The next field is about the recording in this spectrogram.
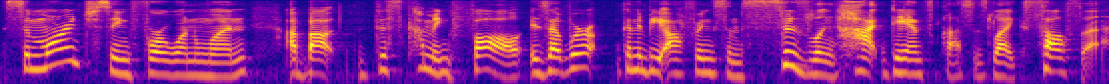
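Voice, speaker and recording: A woman with a mid-pitched voice delivers a scripted promo. She gushes cheerfully about what is on offer, with a playful, tongue-in-cheek edge. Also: fairly quick. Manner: chirpy, gushing, tongue-in-cheek. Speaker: presenter.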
